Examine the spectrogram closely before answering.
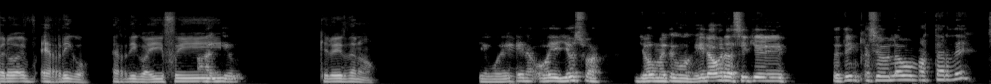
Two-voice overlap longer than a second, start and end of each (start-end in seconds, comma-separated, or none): none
